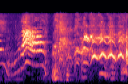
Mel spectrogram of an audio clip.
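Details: Young domestic kitten vocalising indoors while eating and being petted: a drawn-out wavering yowl that bends down then up, a short break, then a second warbling, tremulous whine with a squeaky, nasal tone.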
